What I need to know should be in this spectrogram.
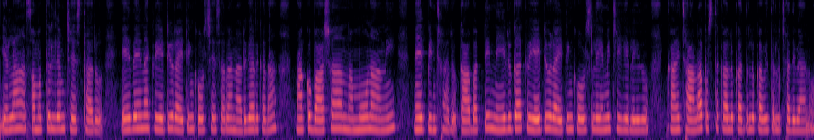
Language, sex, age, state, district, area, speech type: Telugu, female, 18-30, Andhra Pradesh, Kurnool, urban, spontaneous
